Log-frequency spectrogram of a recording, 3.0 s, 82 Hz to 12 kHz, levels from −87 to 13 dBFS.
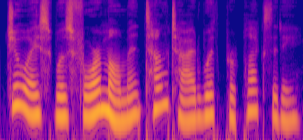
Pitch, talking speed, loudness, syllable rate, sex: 205 Hz, 180 wpm, -17 LUFS, 5.2 syllables/s, female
